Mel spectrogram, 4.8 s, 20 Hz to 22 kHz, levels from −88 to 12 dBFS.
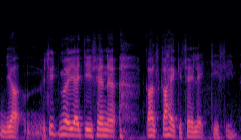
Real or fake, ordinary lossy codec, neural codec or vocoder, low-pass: real; MP3, 96 kbps; none; 14.4 kHz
